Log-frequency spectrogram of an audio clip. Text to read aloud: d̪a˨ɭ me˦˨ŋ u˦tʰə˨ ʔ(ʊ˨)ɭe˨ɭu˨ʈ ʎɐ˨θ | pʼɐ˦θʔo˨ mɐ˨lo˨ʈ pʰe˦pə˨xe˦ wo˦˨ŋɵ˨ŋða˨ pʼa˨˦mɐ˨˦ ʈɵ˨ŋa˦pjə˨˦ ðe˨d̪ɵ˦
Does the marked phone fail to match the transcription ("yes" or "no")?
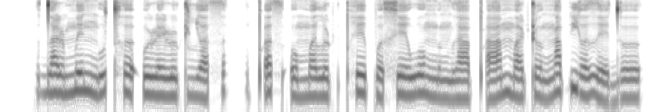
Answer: yes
